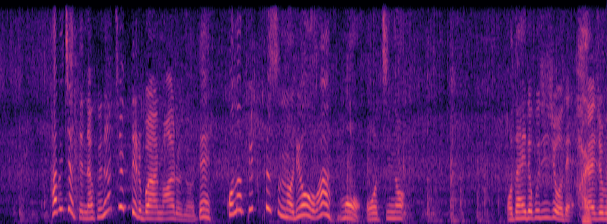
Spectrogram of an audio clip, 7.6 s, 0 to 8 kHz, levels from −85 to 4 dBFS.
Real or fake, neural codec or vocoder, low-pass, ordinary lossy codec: real; none; none; none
